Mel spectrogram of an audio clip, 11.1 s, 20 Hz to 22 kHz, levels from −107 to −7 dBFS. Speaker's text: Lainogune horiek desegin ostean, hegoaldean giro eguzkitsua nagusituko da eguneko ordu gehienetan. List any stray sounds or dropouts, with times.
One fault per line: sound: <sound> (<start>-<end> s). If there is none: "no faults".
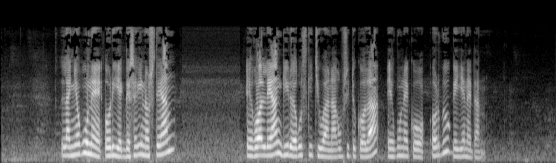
no faults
